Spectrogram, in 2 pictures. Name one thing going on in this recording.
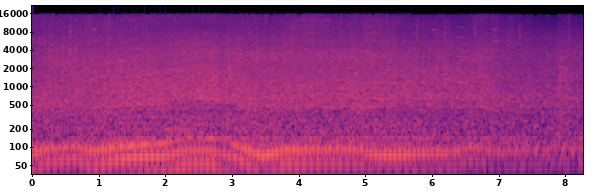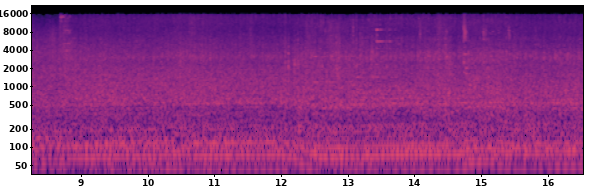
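A tank engine rumbles steadily as the tank drives.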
